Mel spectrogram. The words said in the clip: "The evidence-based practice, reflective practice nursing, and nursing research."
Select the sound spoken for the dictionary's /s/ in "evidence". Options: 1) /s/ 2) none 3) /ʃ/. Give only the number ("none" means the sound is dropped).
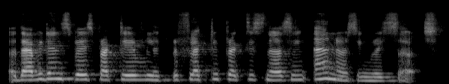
1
